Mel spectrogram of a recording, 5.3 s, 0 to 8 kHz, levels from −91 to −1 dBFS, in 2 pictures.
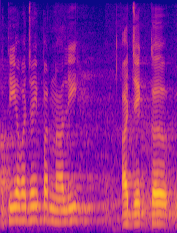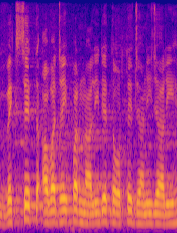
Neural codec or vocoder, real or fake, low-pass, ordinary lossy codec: none; real; none; none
